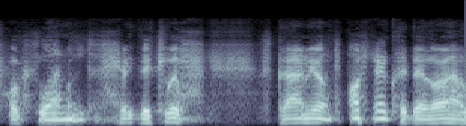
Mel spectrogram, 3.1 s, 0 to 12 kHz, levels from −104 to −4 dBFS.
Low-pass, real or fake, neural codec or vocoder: 7.2 kHz; fake; codec, 16 kHz, 0.5 kbps, FreqCodec, larger model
